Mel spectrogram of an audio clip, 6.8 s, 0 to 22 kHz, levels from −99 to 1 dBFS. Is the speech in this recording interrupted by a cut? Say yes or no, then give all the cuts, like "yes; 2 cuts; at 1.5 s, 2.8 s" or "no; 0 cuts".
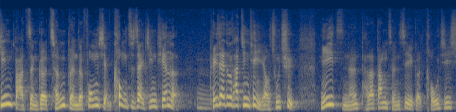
yes; 1 cut; at 4.7 s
